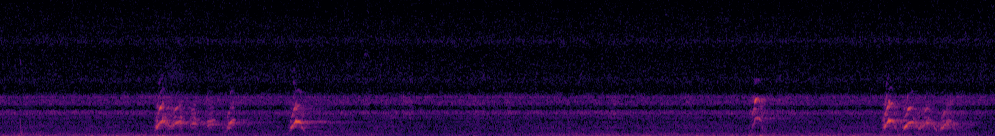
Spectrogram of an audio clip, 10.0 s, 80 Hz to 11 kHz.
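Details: Dog barking in the evening, 6:02 pm on 2/6/2024: a fast double or triple bark, another soon after, a long quiet gap, then a single bark and a final burst of several barks, distant above steady low rumble.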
